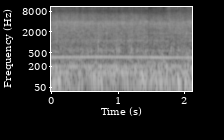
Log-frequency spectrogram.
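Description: Shop vacuum running with a steady whine, its hose nozzle sucking stones and grit out of a broken underground electrical conduit.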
